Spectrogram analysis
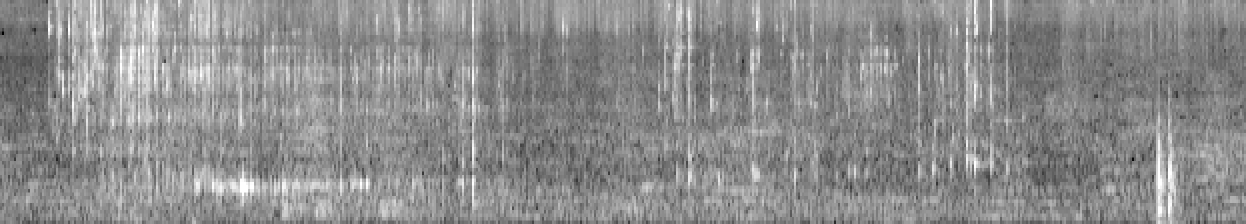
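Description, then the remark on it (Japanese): Champagne pours steadily into a glass with a soft, fizzing trickle and light drips throughout, fairly quiet, ending with a brief sharp clink. “シャンパン入れてくれてありがとう。”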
